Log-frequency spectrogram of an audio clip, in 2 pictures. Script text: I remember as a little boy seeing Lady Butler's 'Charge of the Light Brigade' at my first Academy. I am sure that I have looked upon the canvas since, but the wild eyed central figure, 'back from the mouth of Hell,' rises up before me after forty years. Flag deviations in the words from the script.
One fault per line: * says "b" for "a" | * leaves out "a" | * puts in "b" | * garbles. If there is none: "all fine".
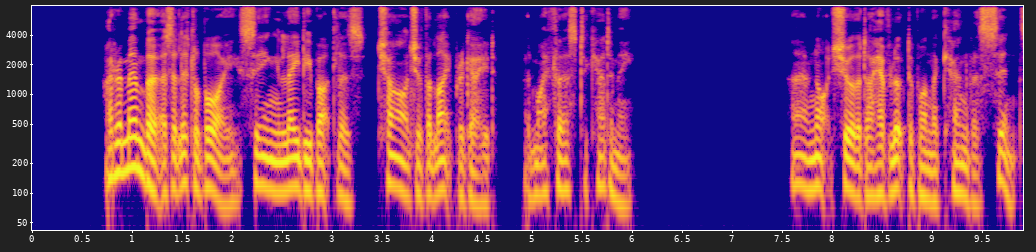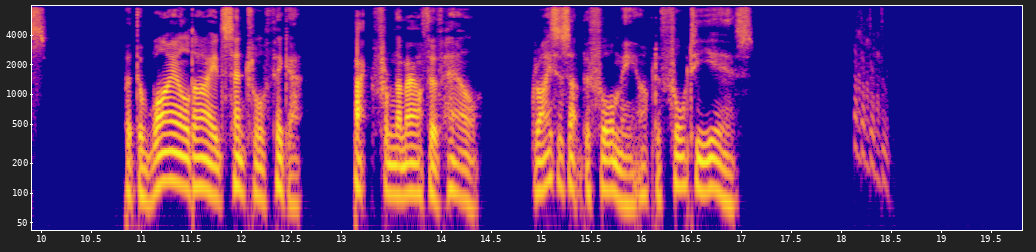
* puts in "not"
